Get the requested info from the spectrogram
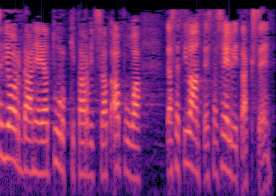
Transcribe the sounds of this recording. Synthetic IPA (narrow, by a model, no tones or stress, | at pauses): sɑjordɑːniɑjɑt̪urkːit̪ɑrʋit̪siʋɑt̪ɑpuɑ | t̪æst̪æt̪ilɑnt̪ˑeːst̪ɑselʋit̪æksḛːn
